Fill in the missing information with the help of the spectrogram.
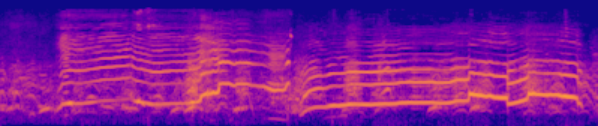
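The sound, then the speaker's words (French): A pack of sled dogs being harnessed before setting off howls and yelps loudly, several high, wavering voices overlapping in a continuous excited chorus, with pitches jumping up and down throughout. “Parce que lui, dès que ses chiens sont prêts, il faut qu'il parte.”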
